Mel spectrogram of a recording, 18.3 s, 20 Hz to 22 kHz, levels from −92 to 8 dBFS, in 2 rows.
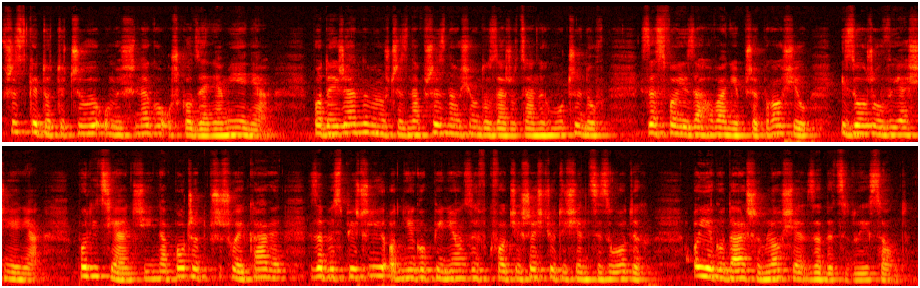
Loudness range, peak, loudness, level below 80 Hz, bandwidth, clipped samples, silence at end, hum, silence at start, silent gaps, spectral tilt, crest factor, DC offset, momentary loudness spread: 2 LU; -10 dBFS; -28 LUFS; -58 dBFS; 19 kHz; under 0.1%; 0 s; none; 0 s; none; -5 dB/octave; 18 dB; under 0.1%; 7 LU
